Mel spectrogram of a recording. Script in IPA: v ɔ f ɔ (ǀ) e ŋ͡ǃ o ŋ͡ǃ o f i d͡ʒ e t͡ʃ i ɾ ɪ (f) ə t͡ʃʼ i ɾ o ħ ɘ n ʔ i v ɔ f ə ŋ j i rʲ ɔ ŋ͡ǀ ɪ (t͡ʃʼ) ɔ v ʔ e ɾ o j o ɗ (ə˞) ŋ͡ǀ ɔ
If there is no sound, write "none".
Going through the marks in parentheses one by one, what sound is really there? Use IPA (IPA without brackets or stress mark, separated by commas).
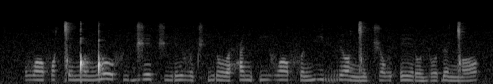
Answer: ǀ, v, t͡ʃ, ə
